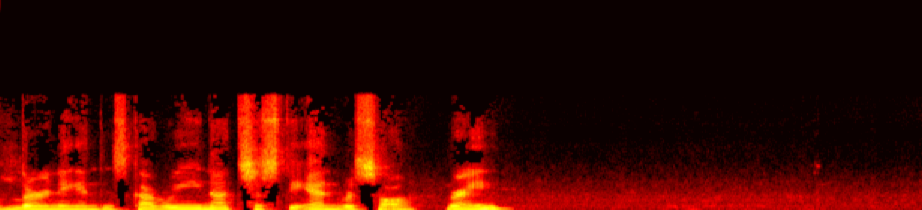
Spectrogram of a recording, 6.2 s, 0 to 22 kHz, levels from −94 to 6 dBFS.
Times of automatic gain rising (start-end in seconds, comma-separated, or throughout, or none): 0.89-3.39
